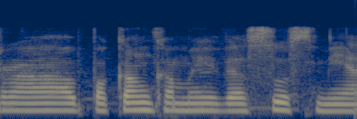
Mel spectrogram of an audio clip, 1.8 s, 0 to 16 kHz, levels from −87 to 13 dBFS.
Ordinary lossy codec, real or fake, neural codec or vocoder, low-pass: MP3, 96 kbps; real; none; 7.2 kHz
